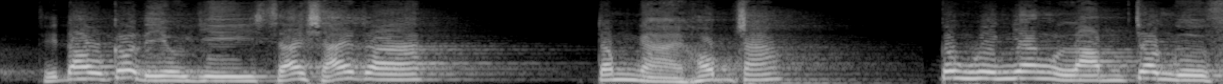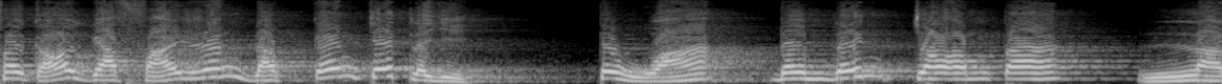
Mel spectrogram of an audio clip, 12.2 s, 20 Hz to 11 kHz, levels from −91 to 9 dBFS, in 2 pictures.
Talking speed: 175 wpm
